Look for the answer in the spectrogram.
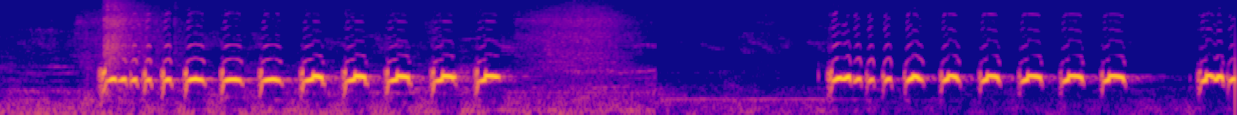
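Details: Caged local Javanese zebra dove in a classic Mataraman cage, singing in the klowongan style: two long runs of about nine fast, clear cooing notes, with a short steady tone and quiet between them.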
